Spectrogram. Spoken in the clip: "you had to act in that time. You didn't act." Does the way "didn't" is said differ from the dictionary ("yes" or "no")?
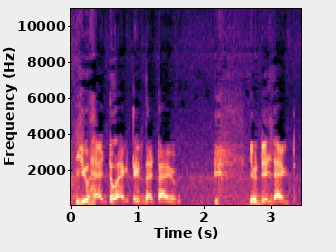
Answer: yes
